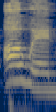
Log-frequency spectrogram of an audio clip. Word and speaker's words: Eoin: And we're calling him Owen, but we're saying it's spelled like Eon because we have to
